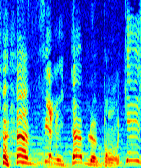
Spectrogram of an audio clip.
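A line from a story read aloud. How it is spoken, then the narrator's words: Exclaiming. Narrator (French): s'écria Isidore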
